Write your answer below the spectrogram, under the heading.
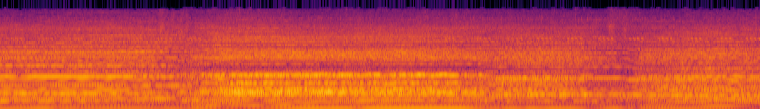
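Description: Music of sustained held chords that shift to new chords about a second and a half in and again near four seconds.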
